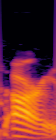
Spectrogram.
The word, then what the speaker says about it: Ari: okay, so my name is Ari.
